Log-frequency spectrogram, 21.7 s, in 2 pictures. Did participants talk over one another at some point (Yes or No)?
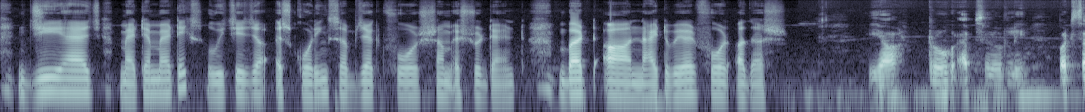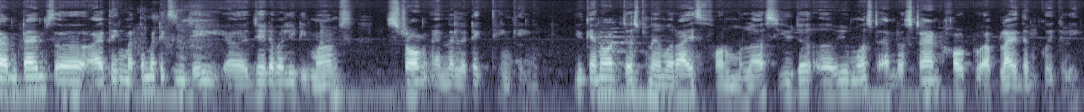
No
